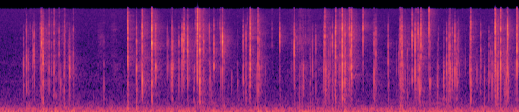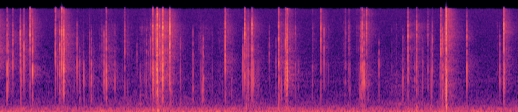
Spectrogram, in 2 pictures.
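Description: A small clear cellophane bag with something light inside is held in both hands and crinkled and rubbed with fingertips and long nails. It makes a quiet, continuous stream of sharp, bright crinkles and crackles that die away almost instantly. A steady low hum sits underneath.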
